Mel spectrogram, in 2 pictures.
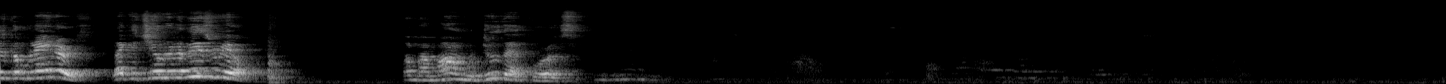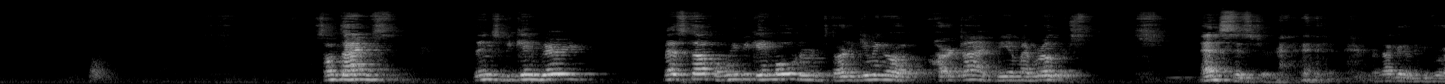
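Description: A middle-aged man speaks calmly into a microphone, with a long pause in the middle.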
